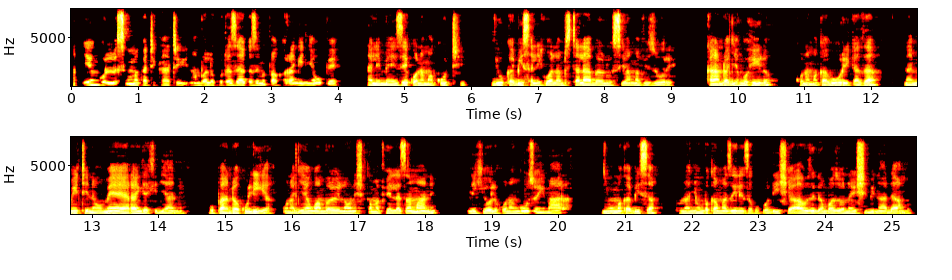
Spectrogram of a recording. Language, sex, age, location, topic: Swahili, male, 18-24, Mombasa, government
